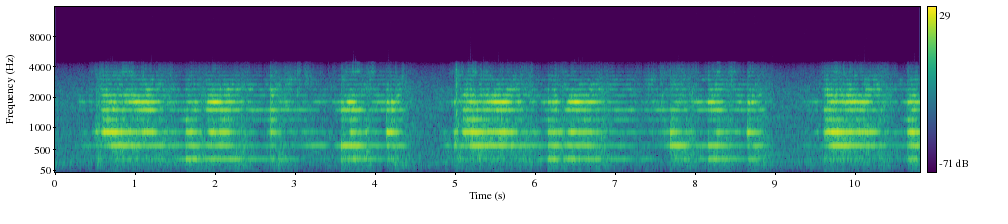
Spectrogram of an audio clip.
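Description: Deckel Maho DMP 60S CNC machining centre cutting a part: a pitched machine whine that starts and stops every second or so as it moves, with brief lulls about halfway and near the end.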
